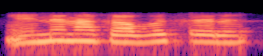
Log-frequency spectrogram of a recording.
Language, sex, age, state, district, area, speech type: Telugu, female, 30-45, Andhra Pradesh, Vizianagaram, rural, conversation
